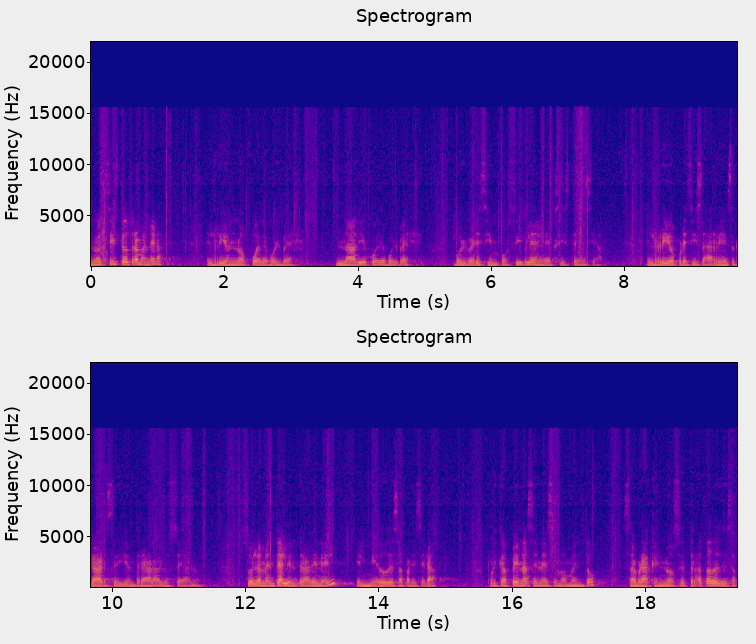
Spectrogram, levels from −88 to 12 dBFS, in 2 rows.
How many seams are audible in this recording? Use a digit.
0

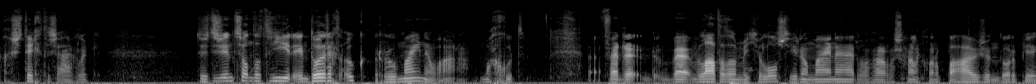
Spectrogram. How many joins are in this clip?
2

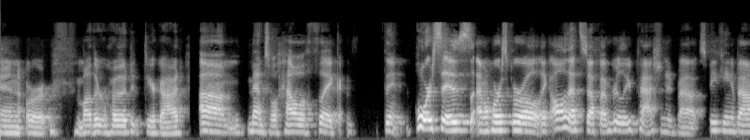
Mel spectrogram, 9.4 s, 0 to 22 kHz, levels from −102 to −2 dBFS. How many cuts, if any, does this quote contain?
1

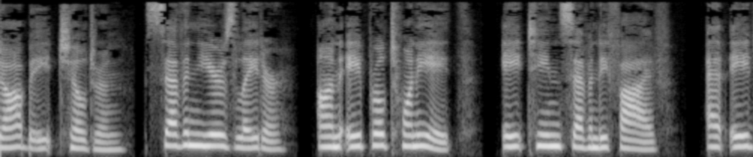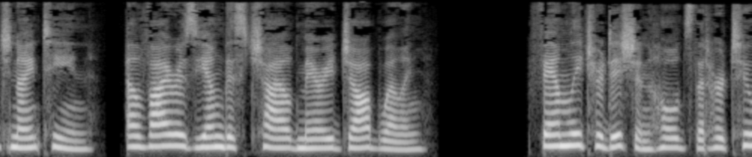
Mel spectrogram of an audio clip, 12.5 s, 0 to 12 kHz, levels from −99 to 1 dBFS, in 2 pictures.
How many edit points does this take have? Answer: 2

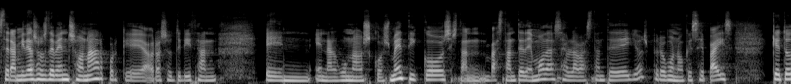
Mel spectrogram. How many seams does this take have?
1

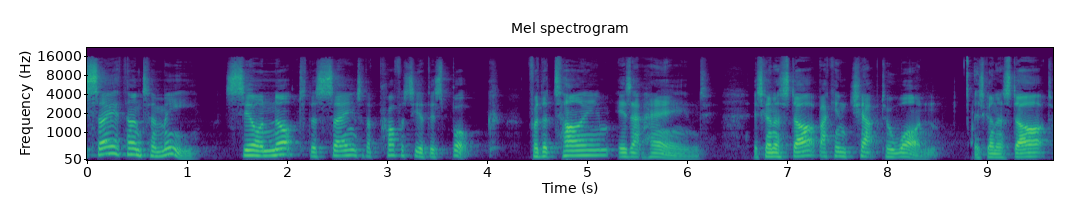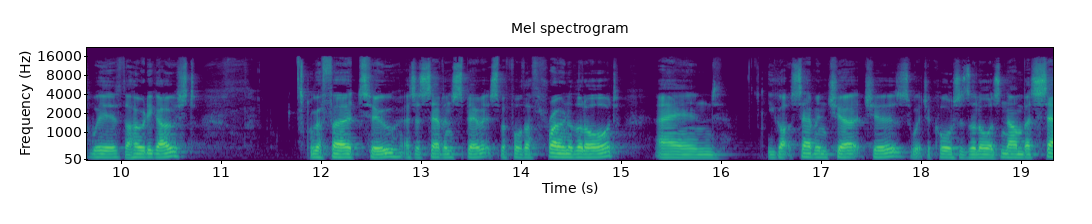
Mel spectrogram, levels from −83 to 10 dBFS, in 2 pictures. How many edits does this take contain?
1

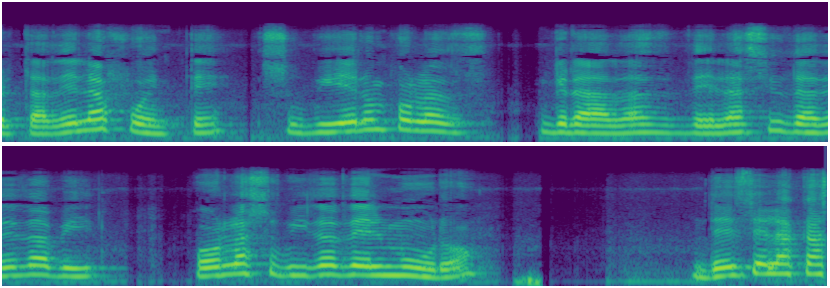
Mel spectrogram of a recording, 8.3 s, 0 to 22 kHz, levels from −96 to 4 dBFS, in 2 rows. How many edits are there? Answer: 1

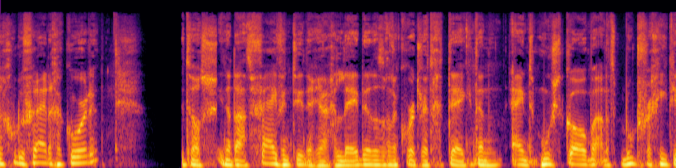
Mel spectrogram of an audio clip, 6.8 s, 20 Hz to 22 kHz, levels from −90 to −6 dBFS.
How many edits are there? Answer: 1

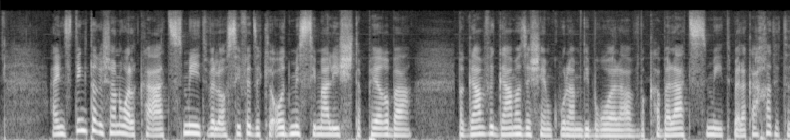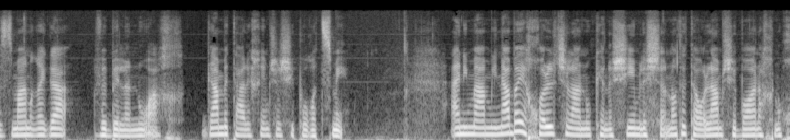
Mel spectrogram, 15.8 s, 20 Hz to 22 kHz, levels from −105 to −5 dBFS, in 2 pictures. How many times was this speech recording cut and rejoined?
1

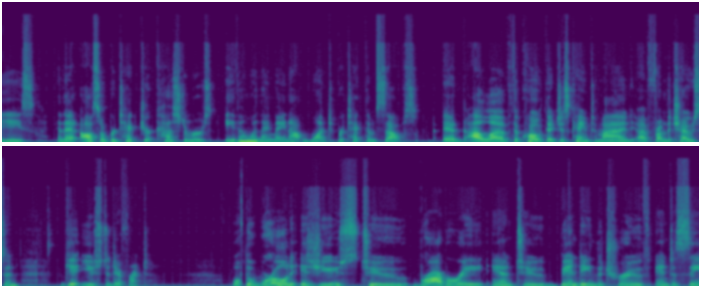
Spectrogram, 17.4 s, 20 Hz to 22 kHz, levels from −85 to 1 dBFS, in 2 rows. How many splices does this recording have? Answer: 1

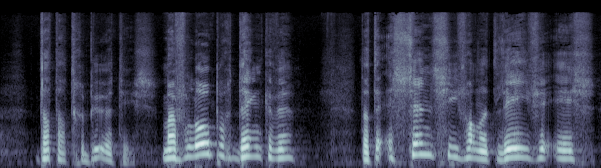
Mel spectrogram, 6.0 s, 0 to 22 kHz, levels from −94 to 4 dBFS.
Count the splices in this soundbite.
0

